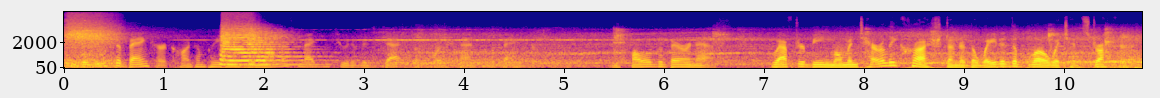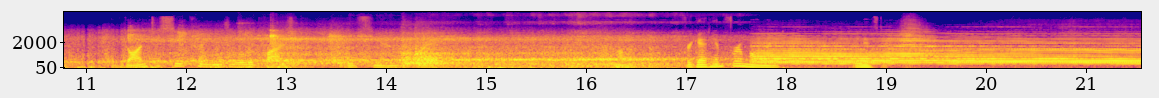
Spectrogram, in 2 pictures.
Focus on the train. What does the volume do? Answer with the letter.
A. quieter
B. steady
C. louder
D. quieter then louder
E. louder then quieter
D.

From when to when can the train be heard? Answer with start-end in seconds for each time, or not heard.
0.0-21.5.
